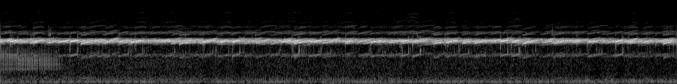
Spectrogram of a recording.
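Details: Spring peepers calling together at night from a frog pond in early spring, a steady, piercing high-pitched chorus of countless overlapping peeps, opening with a short lower rasp in the first half-second.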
